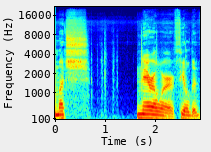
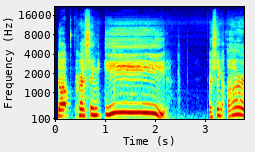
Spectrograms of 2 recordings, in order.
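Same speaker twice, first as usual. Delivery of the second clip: high, loud and very slow enraged scream; howling at the game for pressing the wrong key; drawn-out furious yell; 11 semitones higher, 5 dB louder, slower than usual. Real, not acted. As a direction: stretch the command out in a howl of rage. Yelling at the game controls.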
